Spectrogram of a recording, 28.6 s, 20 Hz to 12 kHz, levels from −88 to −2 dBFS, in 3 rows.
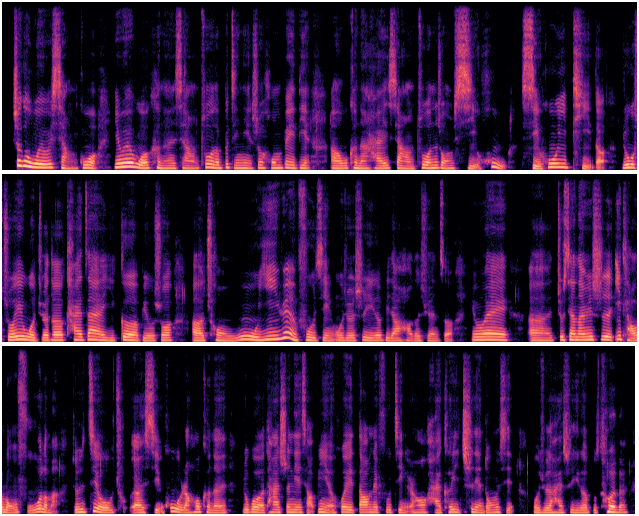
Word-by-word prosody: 这 370 - +5
这 - - +7
个 340 -3 +9
我 255 -3 +8
有 235 0 +6
想 190 -8 -3
过。 205 -3 +1 0.2
因 255 +2 +5
为 290 +1 +9
我 215 -9 +5
可 210 +1 -3
能 180 0 -3
想 180 -1 -6
做 240 +3 +1
的 205 - +3
不 200 +4 -4
仅 190 -4 -3
仅 185 -2 -2
是 195 +5 -5
烘 200 0 -1
焙 205 -4 -1
店， 190 0 -4 0.3
呃 175 0 +1
我 185 - -3
可 200 - -2
能 175 -1 -2
还 180 +1 -2
想 170 -5 -3
做 200 +2 +1
那 205 +1 +2
种 180 -3 -2
洗 175 -1 -2
护 265 -10 -3 0.2
洗 180 -5 0
护 265 +10 +3
一 260 -1 +2
体 235 - -5
的。 - - -3 0.2
如 225 +2 +4
果 225 - +3
所 220 -1 +2
以 240 +1 +6
我 205 -5 +4
觉 180 +1 -1
得 190 0 +3
开 210 +1 -1
在 215 -2 +2
一 175 -2 -3
个 190 0 +3
比 175 - -7
如 170 0 -3
说 180 +1 -1 0.3
呃 170 -2 +2
宠 170 -1 -4
物 225 0 +3
医 240 +6 +3
院 330 - +4
附 190 -2 -1
近 175 -1 -5
我 175 - -5
觉 170 - -4
得 170 - -1
是 180 +3 -5
一 175 0 -2
个 175 0 0
比 170 -2 -7
较 165 0 -2
好 165 -1 -8
的 160 0 -6
选 155 -2 -8
择， - - -7 0.2
因 205 +1 +1
为， 215 -2 +4 0.3
呃 170 -2 -3
就 215 - 0
相 210 +1 +3
当 210 +1 +3
于 225 - +4
是 220 -1 +2
一 255 - -1
条 170 -6 0
龙 175 -1 0
服 155 -4 -9
务 215 +3 +3
了 185 -4 +2
嘛。 160 - -8 0.2
就 185 - -1
是 195 - +2
既 250 +7 -3
有 170 -6 +3
宠 - - -18
呃 170 0 +1
洗 170 -1 -4
护， 230 -6 +1
然 165 0 0
后 195 +3 0
可 190 -2 -5
能 155 0 -2 0.2
如 185 0 -1
果 180 -3 +3
它 180 +2 -4
生 185 0 -3
点 180 -1 -2
小 175 - -5
病， 195 0 -1
也 165 -3 -3
会 180 +3 0
到 180 +1 +1
那 180 -1 -2
附 180 +1 -8
近， 180 -2 -6
然 - - -7
后 170 +1 -2
还 160 -1 -5
可 185 +3 -4
以 185 -1 -2
吃 195 +1 -3
点 175 -3 -2
东 165 +3 -4
西， 165 -3 -8 0.3
我 170 -1 -2
觉 160 0 -5
得 160 - +1
还 160 0 -4
是 160 +2 -8
一 165 - -5
个 170 +1 -2
不 165 0 -9
错 200 +4 +5
的 180 0 -4
185 Hz, 275 characters per minute, -20 LUFS, 170-210 Hz, 0.3 s, 个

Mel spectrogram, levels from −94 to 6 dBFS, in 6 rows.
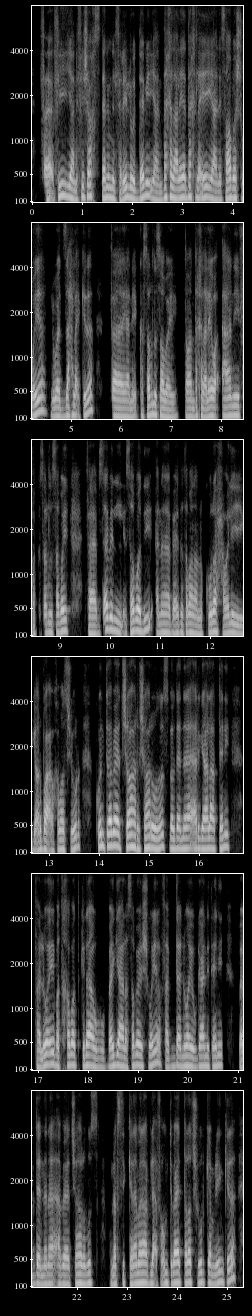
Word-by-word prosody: ف - - -9
في 175 +1 0
يعني 140 -6 +2
في 160 +8 -3
شخص 170 +2 -1
تاني 145 +1 +2
من 150 -2 +2
الفريق 125 0 -1
اللي 155 0 +1
قدّامي 145 +7 +2
يعني 120 -4 -3
دخل 155 +3 +2
عليَّ 145 +2 +3
دَخلة 150 -1 -2
إيه 155 0 0
يعني 125 -3 -1
صعبة 140 +5 +2
شويّة، 145 +5 +1
اللي 190 -11 -7
هو 130 - +2
اتزحلق 140 +4 -1
كده، 190 +9 -2 0.3
فيعني 120 -2 0
كسر 135 +4 -2
لي 150 - +2
صابعي. 120 -4 -1
طبعًا 125 -1 -2
دخل 130 -1 -2
عليَّ 125 +3 +1
وقعني 135 +2 0
فكسر 125 +1 -7
لي 140 - -1
صابعي، 155 +5 +1 0.3
فبسبب 125 +8 +1
الإصابة 155 -1 +2
دي 165 +5 -3
أنا 135 +1 -1
بعدت 130 +1 -3
طبعًا 135 0 0
عن 120 -1 -2
الكورة 135 +6 +1
حوالي 130 -1 -2
ييجي 120 -1 -2
4 140 - +2
أو - - -3
5 135 +1 -1
شهور. 155 +6 -1 0.3
كنت 185 +1 +1
بابعد 190 -3 +6
شهر 175 +1 +3
شهر 160 +3 +1
ونص، 160 +3 +2
بابدأ 155 -1 +2
إن 150 0 0
أنا 155 0 +1
أرجع 150 -1 +2
ألعب 150 -1 +2
تاني. 170 +4 -2 0.3
فاللي 130 +3 +1
هو - - +6
إيه 170 +1 +2
بتخبط 155 +1 0
كده، 155 +1 +3
أو 130 -3 -1
باجي 140 +5 +1
على 140 -2 +2
صابعي 150 +4 +1
شويّة 155 +5 -1
فبيبدأ 140 0 -4
إن 145 0 -1
هو 150 - +3
يوجعني 145 +1 +1
تاني، 145 +2 -3 0.3
بابدأ 130 +3 +1
إن 130 0 -3
أنا 135 +1 -2
أبعد 130 -2 -1
شهر 140 0 +1
ونص، 145 +2 -2 0.2
ونفس 135 +2 -4
الكلام 140 +1 0
ألعب 145 -1 +3
لأ، 140 - 0
فقمت 145 -1 -4
باعد 150 0 +5
3 150 +1 +1
شهور 150 +1 -2
كاملين 150 +1 -1
كده، 170 +8 -2
145 Hz, 210 wpm, -22 LUFS, 130-155 Hz, 0.3 s, بابعد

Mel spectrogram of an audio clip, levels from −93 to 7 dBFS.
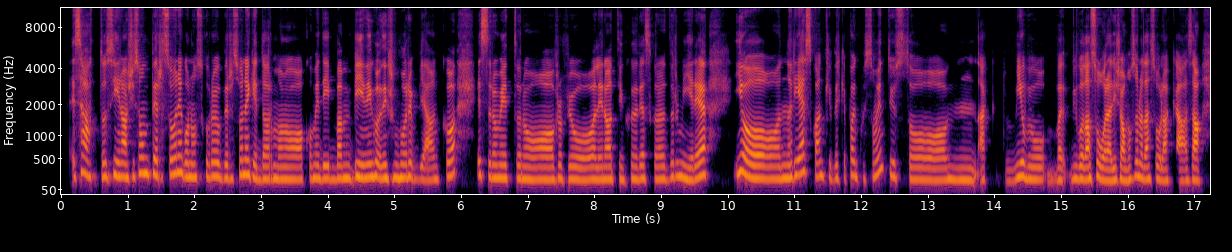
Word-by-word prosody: esatto, 220 -5 0
sì, 225 +3 0
no, 210 -1 +4
ci 210 +1 -2
sono 260 +3 +1
persone 245 +2 +1
conosco 205 -2 -2
proprio 215 0 0
persone 200 +6 +1
che 200 -5 -1
dormono 180 -1 0
come 195 +1 -3
dei 190 0 -1
bambini 195 +2 +2
con 210 -3 +2
il 195 -1 +2
rumore 200 +1 0
bianco 180 +5 -1 0.3
e 230 - -5
se 225 -2 -1
lo 195 - 0
mettono 180 -3 0
proprio 180 -1 -1
le 180 0 +1
notti 180 +1 0
in - - -5
cui 185 - -8
non 180 - -1
riescono 185 -1 -3
a 185 - -2
dormire. 210 +2 +3 0.4
Io 275 +1 +4
non 190 -2 +4
riesco, 265 +2 +1
anche 215 -1 -3
perché 190 -2 -9
poi 235 - -3
in 215 - -5
questo 185 +3 -10
momento 285 +2 -4
io 215 - -3
sto, 175 -3 -2
mhmm, 170 -2 -3
a 175 - -1
c - - -29 0.3
io 215 +3 +3
vio 175 -2 -2
va 175 -1 -5
vivo 185 +1 -2
da 175 -1 +6
sola, 175 -5 +2
diciamo, 170 0 +1
sono 210 +2 -1
da 180 -1 +2
sola 175 -3 -1
a 165 - -2
casa 165 +1 +3
190 Hz, 200 wpm, -23 LUFS, 180-210 Hz, 0.4 s, da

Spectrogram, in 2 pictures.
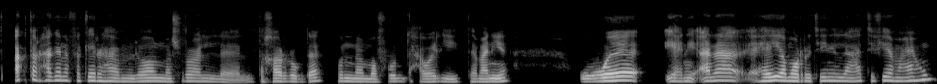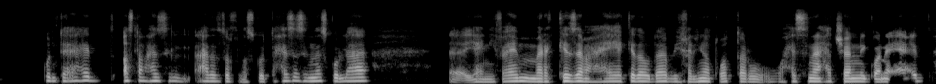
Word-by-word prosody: أكتر 210 -3 +2
حاجة 190 +2 +1
أنا 185 -1 0
فاكرها 170 -3 -1
من 145 0 -3
اللي 140 +1 -2
هو 150 +1 +3
المشروع 150 +1 -2
ال 135 -4 -4
التَخرُّج 130 +6 -2
ده، 160 +4 -1
كنا 145 -2 0
المفروض 135 +2 -3
حوالي 130 0 -3
8 140 +3 +1 0.7
ويعني 160 +1 +4
أنا 180 +1 +4
هي 175 +2 +4
مرتين 165 +1 +2
اللي 165 -1 0
قعدت 160 +2 -4
فيها 175 +2 0
معاهم، 180 +8 0 0.4
كنت 165 -2 -5
قاعد 170 +2 -3 0.3
أصلًا 165 0 -1
عايز 165 0 -3
القاعدة 150 -1 -4
دي 145 - -8
تخلص، 135 -5 -6
كنت 135 0 -7
حاسس 160 +1 -2
الناس 160 +2 -1
كلها 155 +2 0 0.8
أ - - -8
يعني 120 +3 -3
فاهم؟ 145 +2 +1
مركّزة 140 +3 +3
معايا 135 +2 -1
كده 145 0 +1
وده 140 +1 +1
بيخلّيني 135 0 -1
اتوتر. 135 -1 -3
و 125 +1 -6
واحس 135 +2 -1
إن 145 - +4
أنا 140 -1 +3
هاتشنّج 140 0 +2
وأنا 130 +1 +2
قاعد، 150 0 -4
145 Hz, 160 wpm, -25 LUFS, 135-165 Hz, 0.8 s, ويعني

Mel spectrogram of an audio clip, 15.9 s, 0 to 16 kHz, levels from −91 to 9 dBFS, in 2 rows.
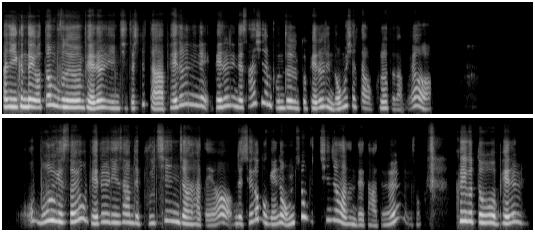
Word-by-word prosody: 아니 245 -1 +6
근데 250 -1 +7
어떤 295 +7 +3
분은 230 -3 +6
"베를린 215 -1 +3
진짜 200 -1 -10
싫다." 200 - -3
베를린에 285 - -2
베를린에서 240 -1 +1
사시는 350 -2 -5
분들은 215 -3 -1
또 205 - -7
"베를린 215 +3 -1
너무 190 +10 -2
싫다."고 225 - -11
그러더라고요. 205 - -6 1.9
어 - - -13
모르겠어요. 290 +4 +2
베를린 260 +1 -2
사람들이 250 -4 -4
불친절하대요. 230 - -4
근데 220 0 -4
제가 275 - -4
보기에는 245 - -3
엄청 255 - -1
그 - - -27
친절하던데 230 - -5
다들 180 - -6
그래서. 190 - -28 0.5
그리고 305 -1 +4
또 255 -3 +3
베를 240 +3 +1
240 Hz, 345 characters per minute, -20 LUFS, 210-275 Hz, 1.9 s, 근데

